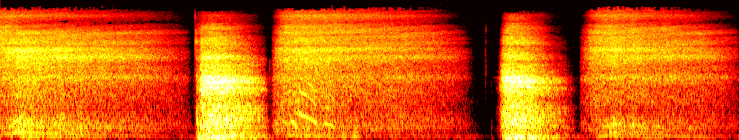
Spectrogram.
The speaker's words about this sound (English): And it was also compared to cyclic hyperventilation, which is similar to the Wim Hof method for any of you who may know that, but it's where the cyclic hyperventilation is more like this.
